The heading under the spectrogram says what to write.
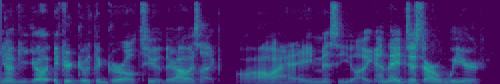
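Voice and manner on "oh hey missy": mock-creepy, much quieter, slower. Speaker mimics grimy guys greeting a girl, imitating a creepy voice. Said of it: "they always got this creepy voice".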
